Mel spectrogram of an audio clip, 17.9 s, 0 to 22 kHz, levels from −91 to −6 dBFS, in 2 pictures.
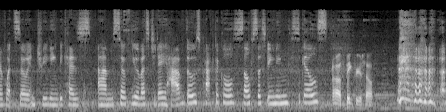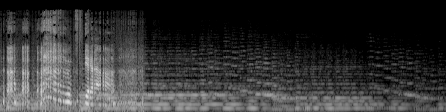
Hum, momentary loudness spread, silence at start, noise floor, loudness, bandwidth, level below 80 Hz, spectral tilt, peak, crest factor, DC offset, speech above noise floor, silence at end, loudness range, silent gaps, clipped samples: none; 22 LU; 0 s; -56 dBFS; -24 LUFS; 16 kHz; -54 dBFS; -3 dB/octave; -6 dBFS; 20 dB; under 0.1%; 32 dB; 1.65 s; 19 LU; none; under 0.1%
